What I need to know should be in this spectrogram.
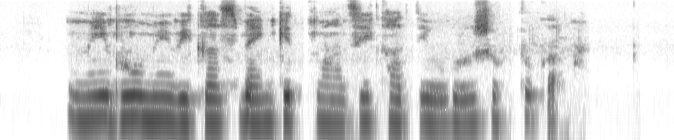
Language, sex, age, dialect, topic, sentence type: Marathi, female, 25-30, Standard Marathi, banking, statement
